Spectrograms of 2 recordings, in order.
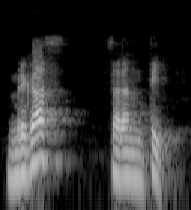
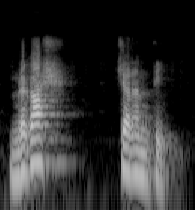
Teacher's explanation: मृगास का जो स है वह दंत्य स है, जिसको पहले हम किस में बदलेंगे, तालव्य श में, मृगाश चरन्ति, और अब संधि हो जाएगी मृगाश चरन्ति, हिरन चरते हैं।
